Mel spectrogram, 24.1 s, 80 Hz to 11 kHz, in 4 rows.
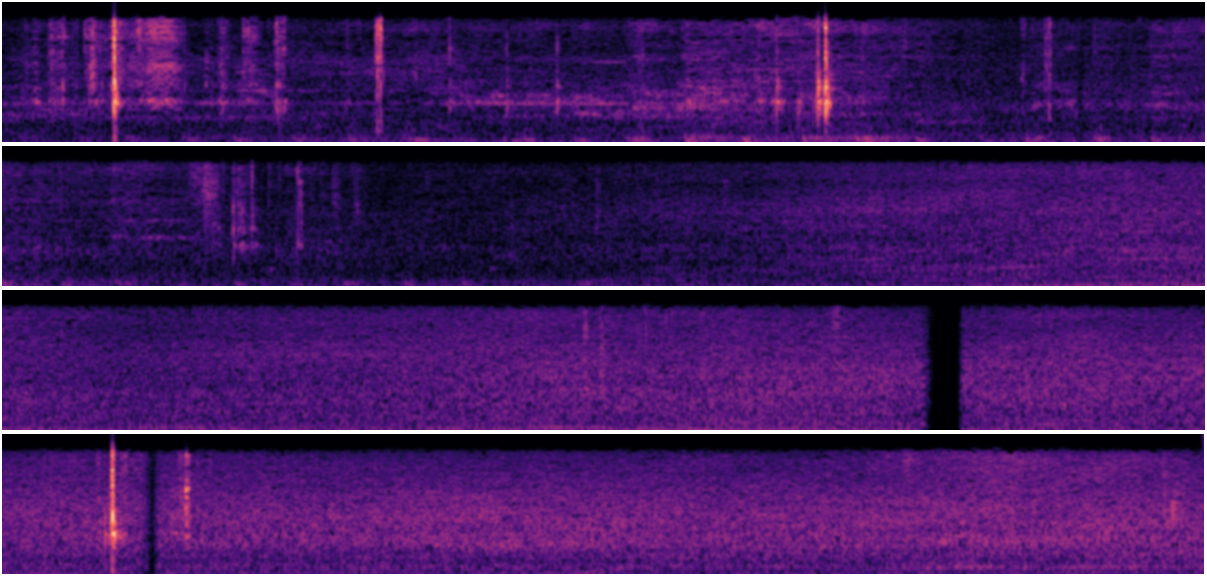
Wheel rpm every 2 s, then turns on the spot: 0, 0, 0, 0, 0, 0, 0, 0, 0, 0, 0, 0.
none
